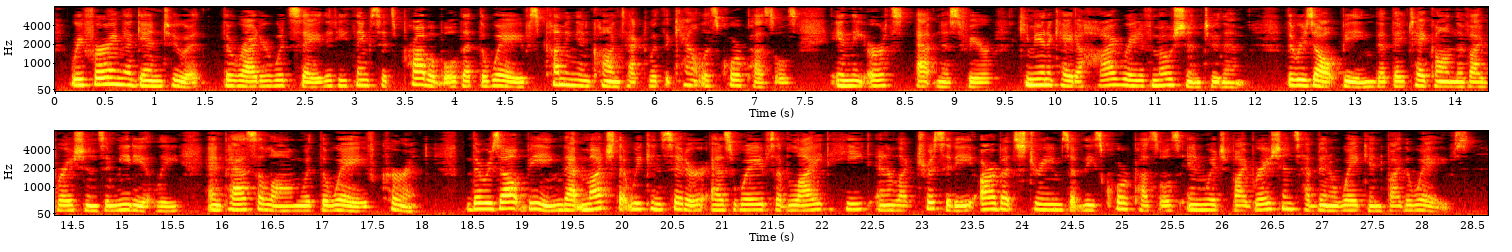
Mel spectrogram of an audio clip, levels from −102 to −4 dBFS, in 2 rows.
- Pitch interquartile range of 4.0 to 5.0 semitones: No, average, 3.1 semitones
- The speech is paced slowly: No, average, 170 wpm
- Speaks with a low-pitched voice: No, medium, 185 Hz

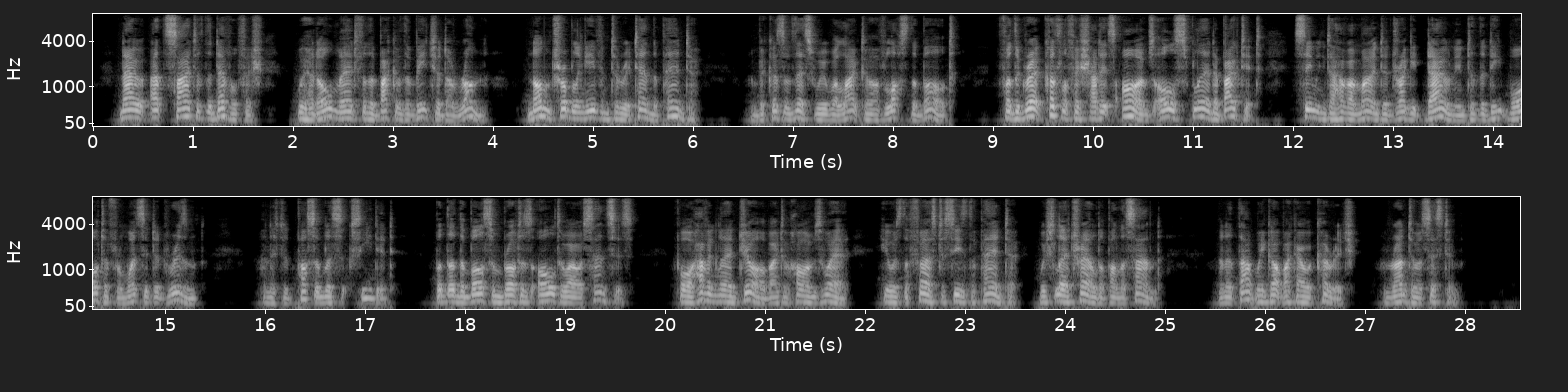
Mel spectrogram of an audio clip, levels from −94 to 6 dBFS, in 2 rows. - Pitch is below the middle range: Yes, low, 125 Hz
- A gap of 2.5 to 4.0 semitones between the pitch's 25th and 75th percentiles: No, average, 4.6 semitones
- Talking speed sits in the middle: No, fast, 250 wpm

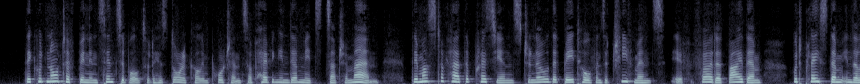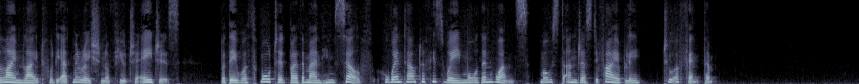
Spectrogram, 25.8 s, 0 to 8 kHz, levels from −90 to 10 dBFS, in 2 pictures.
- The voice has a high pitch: Yes, high, 210 Hz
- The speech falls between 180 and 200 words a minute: No, average, 160 wpm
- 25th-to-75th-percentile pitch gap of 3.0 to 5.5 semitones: Yes, average, 4.5 semitones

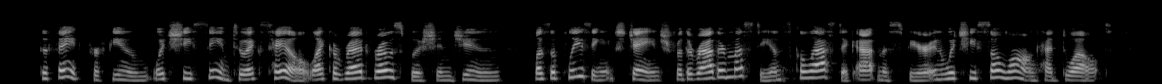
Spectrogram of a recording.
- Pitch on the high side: Yes, very high, 250 Hz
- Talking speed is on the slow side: No, average, 165 wpm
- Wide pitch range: Yes, wide, 7.2 semitones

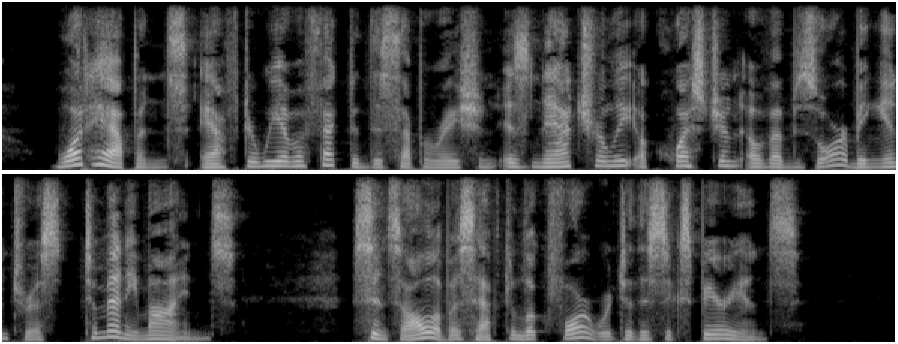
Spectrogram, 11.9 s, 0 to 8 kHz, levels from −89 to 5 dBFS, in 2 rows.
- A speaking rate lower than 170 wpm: Yes, average, 155 wpm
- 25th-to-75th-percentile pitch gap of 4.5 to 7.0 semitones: Yes, average, 5.3 semitones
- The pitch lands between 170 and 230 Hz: Yes, medium, 185 Hz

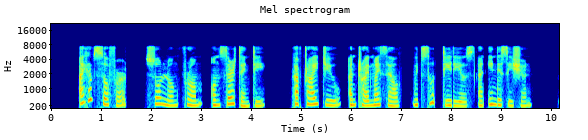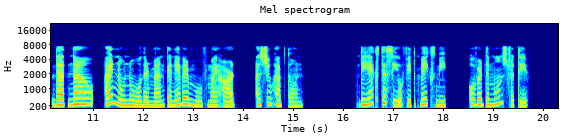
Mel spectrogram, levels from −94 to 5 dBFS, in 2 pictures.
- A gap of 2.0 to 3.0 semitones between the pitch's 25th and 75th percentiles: No, average, 3.9 semitones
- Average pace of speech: No, slow, 125 wpm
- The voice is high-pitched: Yes, high, 240 Hz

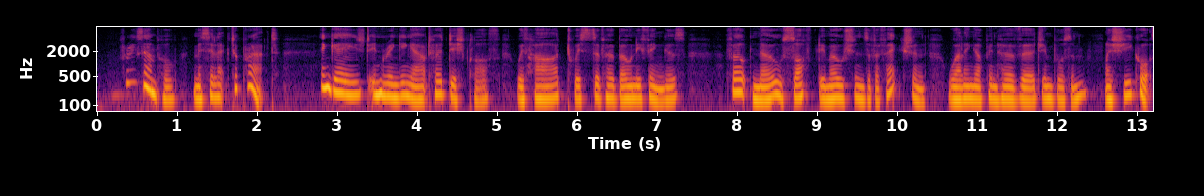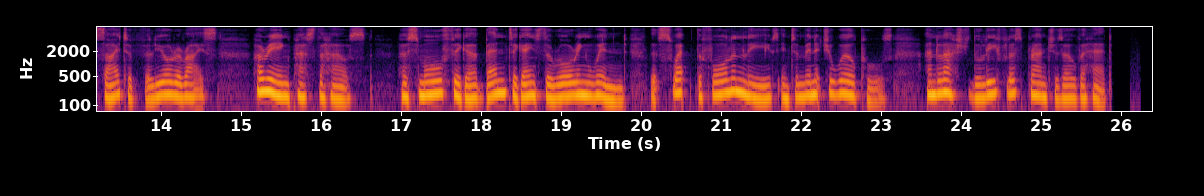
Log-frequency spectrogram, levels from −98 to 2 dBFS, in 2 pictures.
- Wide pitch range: No, average, 4.1 semitones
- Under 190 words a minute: Yes, average, 150 wpm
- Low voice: No, medium, 160 Hz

